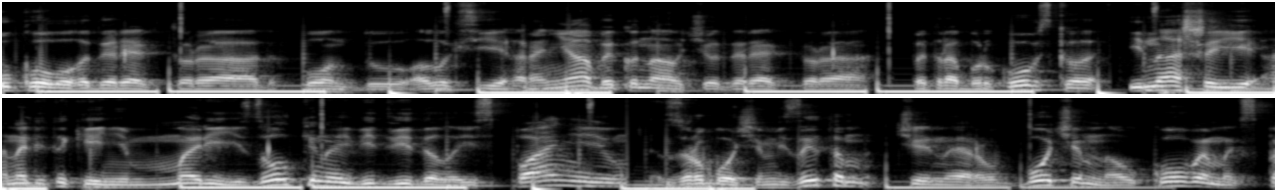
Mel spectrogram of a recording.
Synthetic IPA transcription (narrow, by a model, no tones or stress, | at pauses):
ʊkɔʋɔɦɔd̪ɪɾɛkt̪ɔɾɐfɔnd̪ʊɔ̰lˠeksʲijɐɦɐɾɐnʲaʋɪkɔnɑwt͡ʃɔɦɔd̪ɪɾɛk̚t̪ɔɾɐpet̪ɾabʊrkɔwsʲkɔɦɔinɑʃɔjiɐnɐlʲit̪ɪkɪnʲimɐɾʲijizɔlˠkʲɪnɔjʋʲid̪ʋʲid̪ɪlˠɐispɑnʲijʊzrɔbɔt͡ʃɪmʋʲizɪt̪ɔmt͡ʃɪnɛɾɔbɔt͡ʃɪmnɐʊkɔʋɪmɛksp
